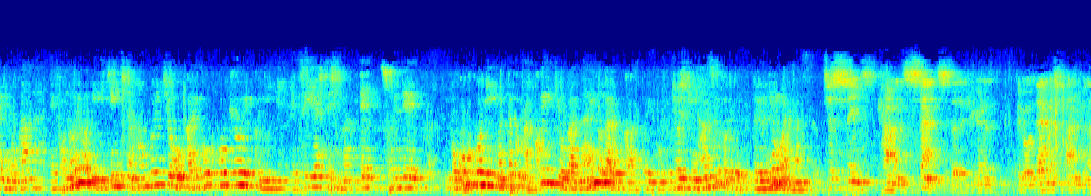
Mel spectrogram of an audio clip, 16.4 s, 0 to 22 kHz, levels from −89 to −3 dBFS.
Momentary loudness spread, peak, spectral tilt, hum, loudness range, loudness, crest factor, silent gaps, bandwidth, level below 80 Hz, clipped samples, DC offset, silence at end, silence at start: 12 LU; -4 dBFS; -7.5 dB/octave; none; 7 LU; -20 LUFS; 16 dB; none; 7.2 kHz; -52 dBFS; under 0.1%; under 0.1%; 0 s; 0 s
